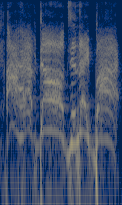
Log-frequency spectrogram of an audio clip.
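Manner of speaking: high-pitched threatening holler; hammed-up shrieking neighbor lady; shouted warning. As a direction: scream a warning to back off. Neighbor warns off raging mom.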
